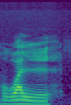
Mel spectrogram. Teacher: decimos wal y no pronunciamos el alef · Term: hamzatul wasl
